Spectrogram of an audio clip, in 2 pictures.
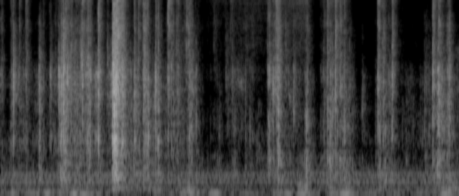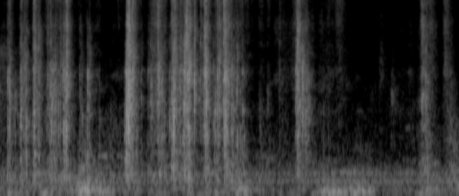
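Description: Dr. Oetker lemon glazed cake mix packet torn and opened by hand, a run of crinkly plastic rustles and tearing bursts of varying loudness, close and with no voices.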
